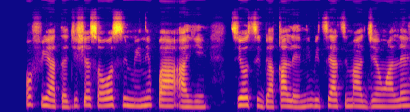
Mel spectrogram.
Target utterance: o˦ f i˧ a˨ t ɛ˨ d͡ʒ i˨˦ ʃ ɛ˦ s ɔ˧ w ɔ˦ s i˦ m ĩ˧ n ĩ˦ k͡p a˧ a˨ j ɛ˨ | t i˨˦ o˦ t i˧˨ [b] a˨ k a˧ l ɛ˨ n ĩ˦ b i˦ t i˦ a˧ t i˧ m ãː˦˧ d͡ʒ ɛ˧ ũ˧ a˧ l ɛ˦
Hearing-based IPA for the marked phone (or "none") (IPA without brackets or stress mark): ɡ͡b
